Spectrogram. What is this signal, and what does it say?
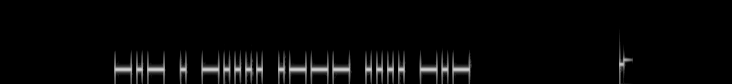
Morse code, heard as a keyed tone, about 22 wpm, 700 Hz. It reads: KE6JHK
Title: USA Call Signs 22wpm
